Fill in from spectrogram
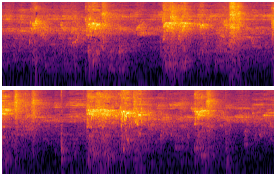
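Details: Budgerigars warbling in busy, scratchy phrases, with clusters of louder chirps and squawks about every second and quieter twittering underneath.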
